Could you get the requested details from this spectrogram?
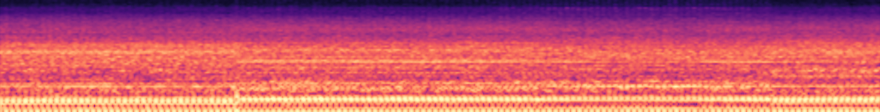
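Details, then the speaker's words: Victa Briggs & Stratton push mower, sitting about two years, just started, throttle lever broken: steady putter around two hundred beats a minute, slightly uneven and muffled; owner thinks it sounds like the choke is on. "All right. It just like sounds like it's got a choke on or something."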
